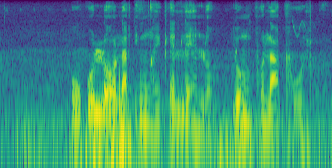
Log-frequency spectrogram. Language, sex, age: Xhosa, male, 32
